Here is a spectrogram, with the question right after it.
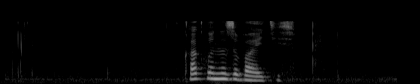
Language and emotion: Russian, neutral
